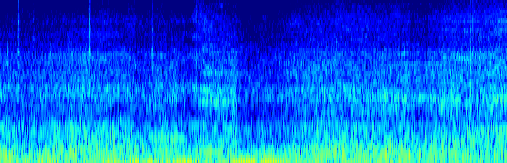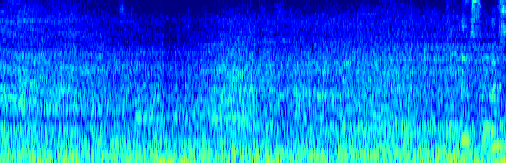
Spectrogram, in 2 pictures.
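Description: Steady engine and road noise heard from inside a moving truck's cabin.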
